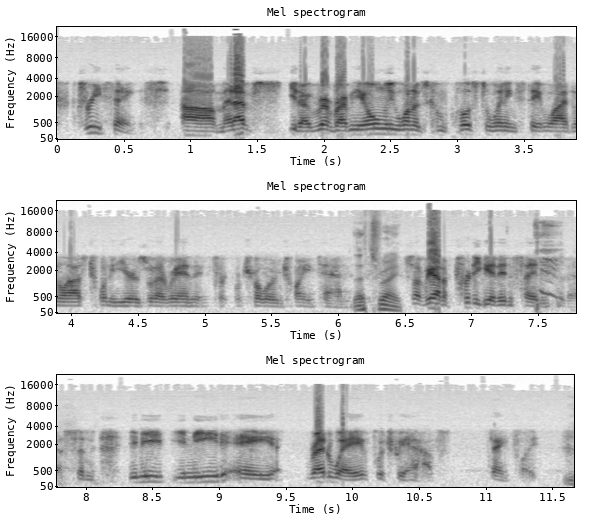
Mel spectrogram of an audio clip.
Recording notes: called in today.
